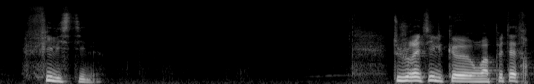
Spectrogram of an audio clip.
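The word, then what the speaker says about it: فلسطين: Vous savez d'ailleurs qu'aujourd'hui encore en arabe, pour prononcer le mot Palestine, en arabe, Palestine se dit Philistine.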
